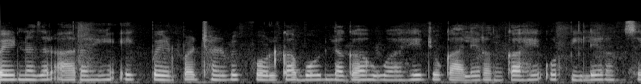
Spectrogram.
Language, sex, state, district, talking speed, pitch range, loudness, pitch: Hindi, female, Himachal Pradesh, Shimla, 225 wpm, 205-220 Hz, -21 LUFS, 210 Hz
